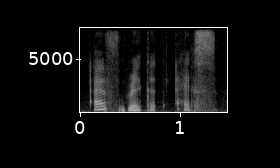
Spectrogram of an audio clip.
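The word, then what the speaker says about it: f(x): function machine using function the left hand side f x we usually pronounce as FX Which just means there's a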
